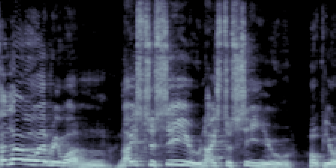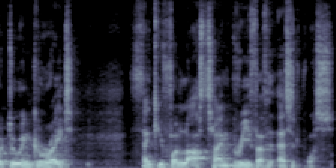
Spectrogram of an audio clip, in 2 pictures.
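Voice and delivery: very high, big, swooping, booming voice. The narrator voices Damien arriving and greeting everyone, in Damien's booming voice. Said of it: "with his usually like usual booming voice".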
